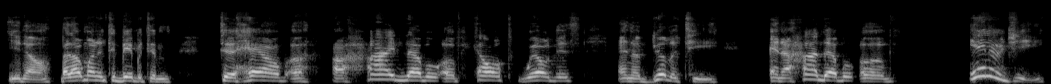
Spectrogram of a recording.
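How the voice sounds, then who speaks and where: A man in his seventies teaching yoga, guiding students through their body and explaining the practice in a slow, deliberate, explanatory way with short pauses. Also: on the high side, breathy edge, no room sound. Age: 70s. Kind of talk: guided yoga instruction with teaching asides.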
